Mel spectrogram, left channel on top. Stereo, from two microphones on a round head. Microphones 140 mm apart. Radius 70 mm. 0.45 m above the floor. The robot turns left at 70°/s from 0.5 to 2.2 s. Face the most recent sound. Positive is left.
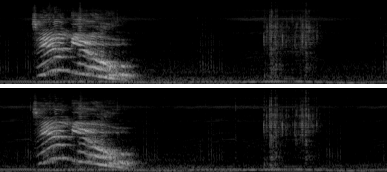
turn(degrees=-30)  # may be behind; listen again after turning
